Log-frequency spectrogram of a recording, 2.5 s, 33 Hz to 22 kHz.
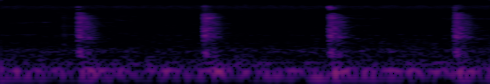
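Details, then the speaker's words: Chinese diesel heater after pump replacement for error E-08: the fuel dosing pump clicks sharply and evenly about every 0.6 seconds over a low fan hum as the pump symbol comes on; normal fuel pump operation, heater runs. "brilliant there's the pump symbol come on and we can hear the pump clicking away there"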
